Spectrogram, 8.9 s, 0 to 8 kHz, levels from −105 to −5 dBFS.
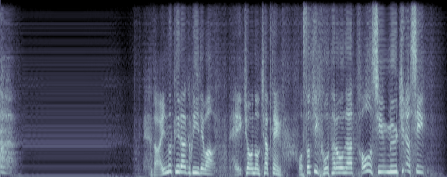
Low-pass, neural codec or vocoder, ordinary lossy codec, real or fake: none; codec, 16 kHz, about 1 kbps, DyCAST, with the encoder's durations; none; fake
